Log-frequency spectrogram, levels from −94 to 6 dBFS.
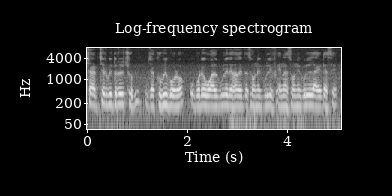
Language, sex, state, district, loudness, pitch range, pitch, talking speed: Bengali, male, Tripura, West Tripura, -13 LUFS, 165-185 Hz, 170 Hz, 200 wpm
